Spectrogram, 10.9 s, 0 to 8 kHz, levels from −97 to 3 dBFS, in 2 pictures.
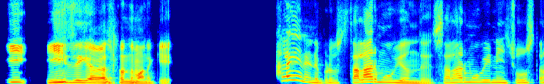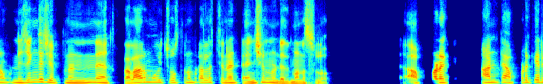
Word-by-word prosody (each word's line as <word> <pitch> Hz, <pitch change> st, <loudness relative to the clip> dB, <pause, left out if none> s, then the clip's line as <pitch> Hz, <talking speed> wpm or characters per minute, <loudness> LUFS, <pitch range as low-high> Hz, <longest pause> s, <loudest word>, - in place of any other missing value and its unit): ఈ -, -, +7 dB, 0.4 s
ఈజీ‌గా 190 Hz, -5 st, +5 dB
వెళ్తుంది 155 Hz, 0 st, +3 dB
మనకి. 130 Hz, -, -3 dB, 1.1 s
అలాగేనండి 380 Hz, -, -1 dB
ఇప్పుడు 165 Hz, 0 st, -8 dB
'సలార్' 240 Hz, +5 st, +5 dB
మూవీ 195 Hz, -4 st, -3 dB
ఉంది. 135 Hz, -, -5 dB
'సలార్' 210 Hz, +2 st, -3 dB
మూవీ‌ని 210 Hz, -2 st, -6 dB
చూస్తున్నప్పుడు, 190 Hz, +1 st, -6 dB
నిజంగా 220 Hz, +6 st, 0 dB
చెప్తున్నానండి 175 Hz, -1 st, -2 dB
నేను 175 Hz, -3 st, +1 dB
'సలార్' 210 Hz, +3 st, +4 dB
మూవీ 210 Hz, 0 st, -6 dB
చూస్తున్నప్పుడు 195 Hz, +1 st, -6 dB
అల్లా 205 Hz, +1 st, -6 dB
చిన్న 175 Hz, +1 st, +2 dB
టెన్షనుండేది, 155 Hz, -2 st, 0 dB
మనసులో. 125 Hz, +2 st, -2 dB, 0.9 s
అప్పటి 185 Hz, 0 st, +5 dB, 0.4 s
అంటే 200 Hz, +2 st, -2 dB
అప్పటికే 205 Hz, +4 st, -7 dB
190 Hz, 140 wpm, -23 LUFS, 170-210 Hz, 1.1 s, ఈ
